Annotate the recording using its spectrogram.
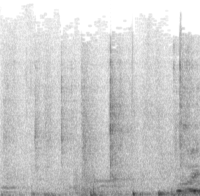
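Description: A man speaking into a microphone in a hall. A pause with a few short, soft knocks is broken as his speech resumes near the end.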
